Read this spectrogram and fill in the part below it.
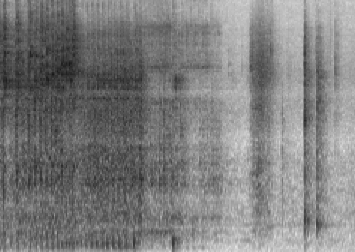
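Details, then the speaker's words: Briggs & Stratton Model A engine number three, oil pan cleaned, fresh oil added and primed with a squirt of fuel; pops into life with quick, even firing at about four beats a second, then dies away. Normal running. "keep going run so it looks like gonna get three out of it"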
